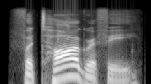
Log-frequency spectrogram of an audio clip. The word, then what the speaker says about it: photography: For example, we say photograph, stress on the first syllable, but photography, stress in the middle.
